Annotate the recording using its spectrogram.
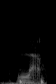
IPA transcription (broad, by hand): laɣo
